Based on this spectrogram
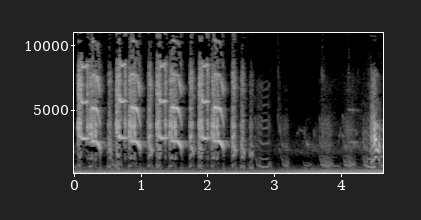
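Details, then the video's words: Grey francolin call recorded during partridge hunting: a run of harsh high squawky phrases about four per second, then fading to faint scratchy notes over a steady low hum. "grey francolin/partridge"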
